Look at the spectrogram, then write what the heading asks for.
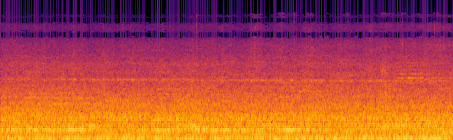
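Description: Steady low rumble and hum of trains on a railway platform.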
